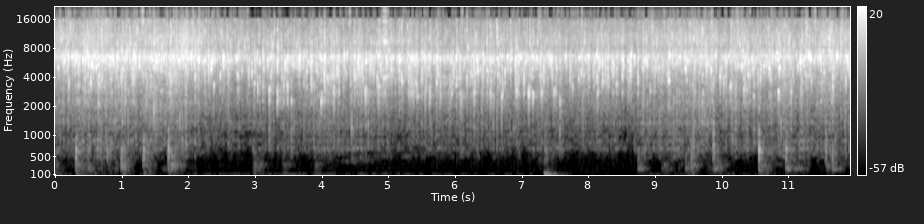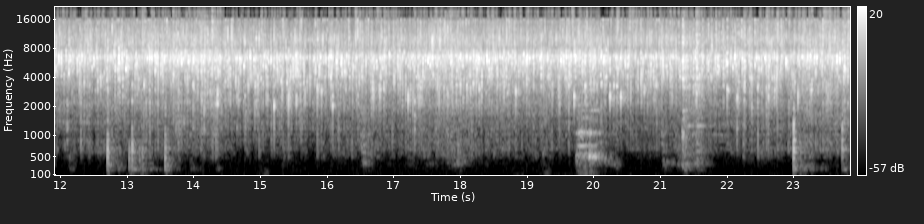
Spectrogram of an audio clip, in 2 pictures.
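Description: Onions frying in a pan while being stirred for a dried anchovy (nethili karuvadu) kuzhambu: a continuous bright sizzle with intermittent scraping and stirring knocks, close and steady, with no talking.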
